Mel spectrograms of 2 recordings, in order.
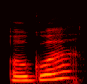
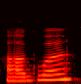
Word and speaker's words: Ogua: So, this one it is called the Owa or Awa. Um, there I we Okay, before we started recording, we did look up the pronunciation because I wasn't 100% sure and there are multiple. So, you know, I'm just going to say what I feel is right.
